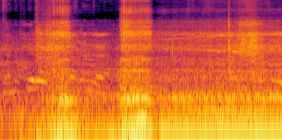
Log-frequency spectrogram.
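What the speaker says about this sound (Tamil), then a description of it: "இன்ஜின் ஸ்டார்ட் பண்ணியாச்சு." An inboard engine chugs on a fishing boat out on the Arabian Sea, a constant low drone under broadband splashing and scraping bursts, with people talking nearby.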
